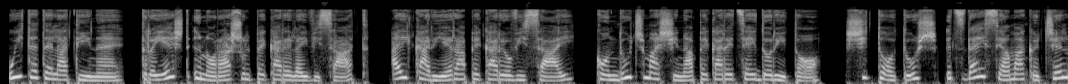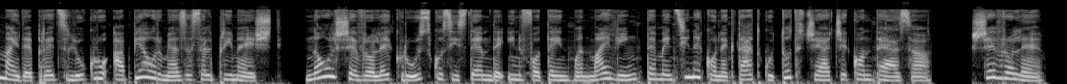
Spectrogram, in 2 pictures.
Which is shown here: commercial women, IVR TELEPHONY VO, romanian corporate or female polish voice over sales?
romanian corporate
